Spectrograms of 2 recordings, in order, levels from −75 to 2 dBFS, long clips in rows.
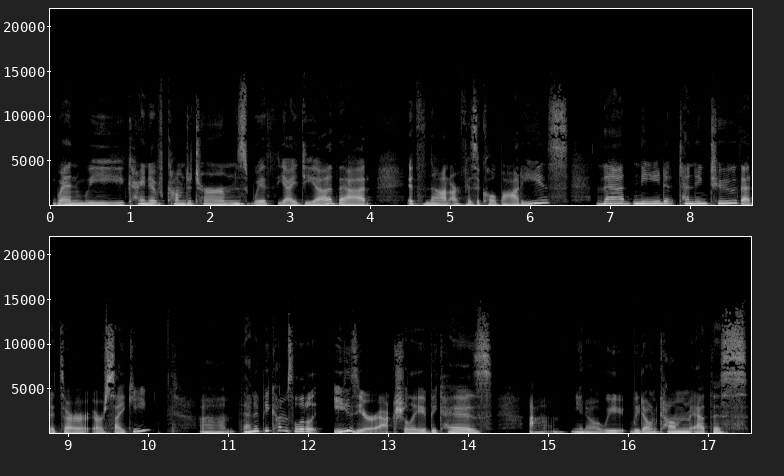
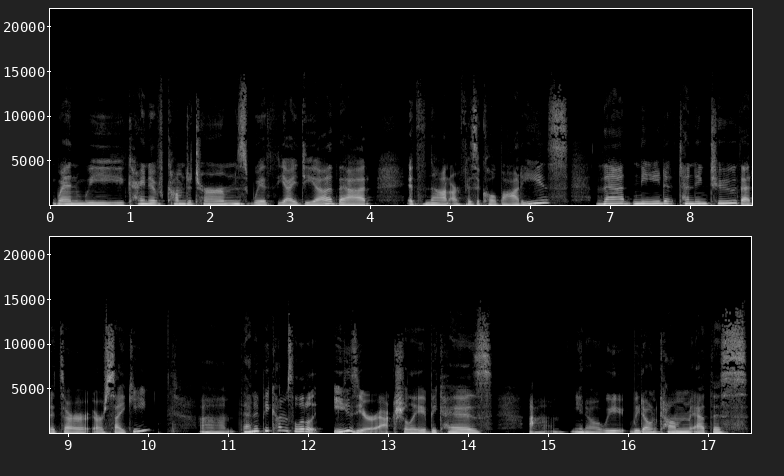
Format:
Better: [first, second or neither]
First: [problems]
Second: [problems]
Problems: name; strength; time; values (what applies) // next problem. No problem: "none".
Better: neither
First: none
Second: none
